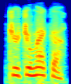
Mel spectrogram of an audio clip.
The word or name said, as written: Chuchumeca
